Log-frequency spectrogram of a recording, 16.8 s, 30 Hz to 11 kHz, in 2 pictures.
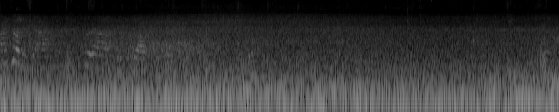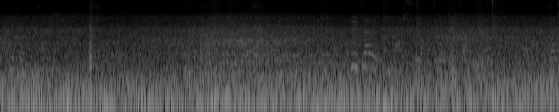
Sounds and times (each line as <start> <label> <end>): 0.0 Walking across the different streets 16.7
8.2 Traffic Sound 16.7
